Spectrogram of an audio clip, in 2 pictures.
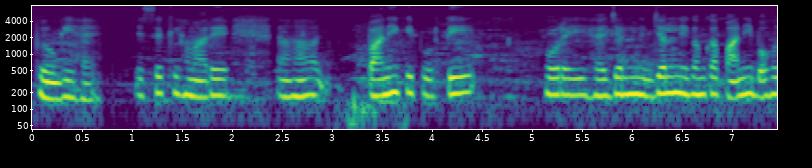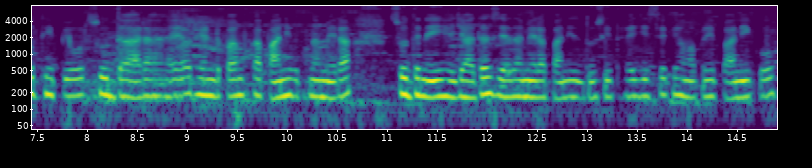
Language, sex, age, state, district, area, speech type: Hindi, female, 30-45, Uttar Pradesh, Varanasi, rural, spontaneous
